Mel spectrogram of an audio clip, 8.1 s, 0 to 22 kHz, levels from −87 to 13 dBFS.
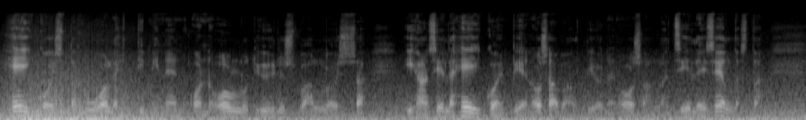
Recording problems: wind noise on the microphone; heavy; 8 dB below the speech

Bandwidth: 13.5 kHz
